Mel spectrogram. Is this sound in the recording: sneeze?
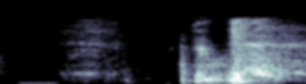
yes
